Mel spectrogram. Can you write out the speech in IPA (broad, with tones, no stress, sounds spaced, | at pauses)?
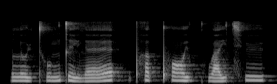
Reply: l ɵ˨˩ ɥ t̪ʰ ʊ˨˥ ŋ t̪ e˨˩ j l ɛː˨˥ | pʰ ɐ˨˥ k̚ pʰ ɔː˨ j kʷʰ aː˨˥ j t͡sʰ yː˥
